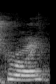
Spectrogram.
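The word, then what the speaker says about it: Sgroi: right yeah so uh my last name is scroy it's a felet last name and uh it's spelled SG oi very easy but I find when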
